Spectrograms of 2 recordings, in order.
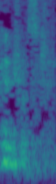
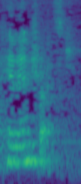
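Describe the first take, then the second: First: It is said as one blended word. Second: It is said as two words, pin and interest. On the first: The speaker calls it right. "but it's just Pinterest" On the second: The speaker calls it wrong. "some people call it pin interest"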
